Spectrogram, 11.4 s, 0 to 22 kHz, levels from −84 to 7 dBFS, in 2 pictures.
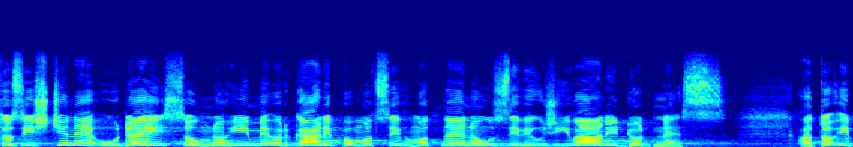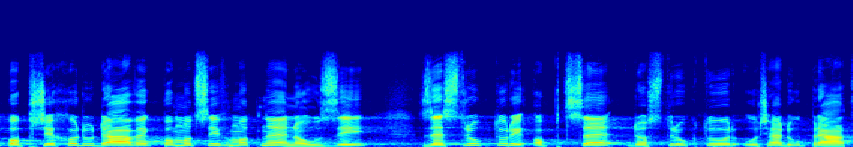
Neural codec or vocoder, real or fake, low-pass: none; real; 14.4 kHz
